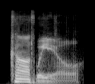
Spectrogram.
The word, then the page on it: cartwheel: British English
